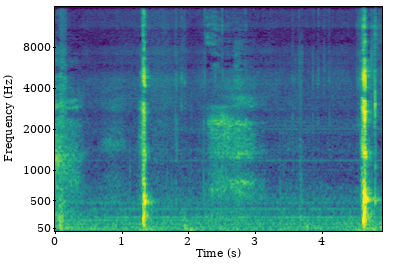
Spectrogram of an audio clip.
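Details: Intractable hiccups with belching, choking spasms and developing achalasia since December 2015, in 12-hour episodes now 7 days a week: two sharp, sudden hiccups about three seconds apart with a faint voiced noise between.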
